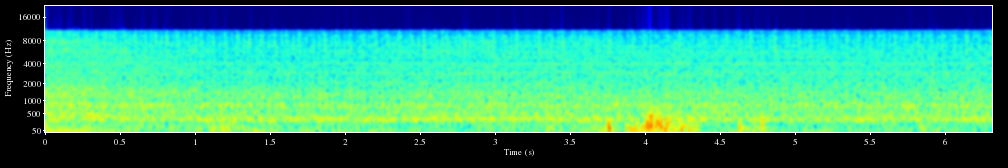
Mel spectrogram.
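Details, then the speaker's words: 2006 VW Passat B6 2.0 FSI 150 hp, 250,000 km, long overdue oil service with broken-down oil and a clogged filter: loose metallic rattle over a rough idle before the oil change; suspected poor valve lubrication, not confirmed. "As we can hear there is some rattling noise and it can be due to that the valves are not getting enough lubrication or whatever it can be."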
